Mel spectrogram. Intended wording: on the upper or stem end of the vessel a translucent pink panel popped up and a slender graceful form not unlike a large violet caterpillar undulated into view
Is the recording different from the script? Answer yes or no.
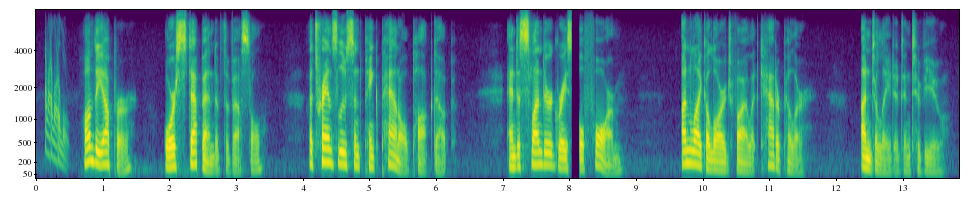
yes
